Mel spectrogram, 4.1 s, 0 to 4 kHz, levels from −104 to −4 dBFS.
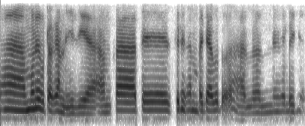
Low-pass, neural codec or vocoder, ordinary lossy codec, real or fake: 3.6 kHz; codec, 44.1 kHz, 7.8 kbps, DAC; none; fake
